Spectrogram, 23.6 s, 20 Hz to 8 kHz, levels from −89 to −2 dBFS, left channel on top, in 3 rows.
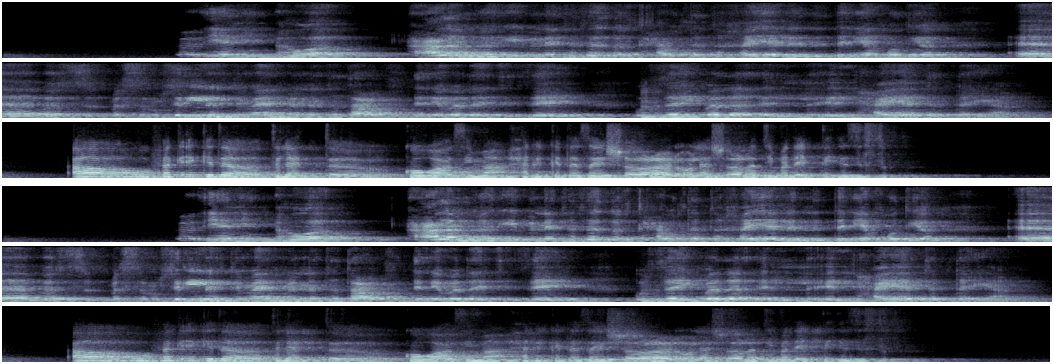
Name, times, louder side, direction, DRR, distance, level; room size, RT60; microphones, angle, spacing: voice 1, 1.3-2.5 3.0-7.1 7.6-15.5, right 1 dB, 60° right, 3 dB, 5.5 m, -26 dB
voice 2, 12.7-13.1 16.3-22.5, left 2 dB, 55° left, 4 dB, 2.8 m, -23 dB
29.0 x 9.9 x 9.2 m, 1.2 s
head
